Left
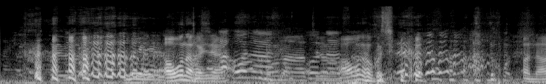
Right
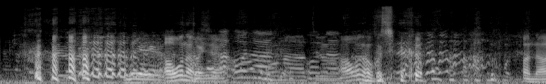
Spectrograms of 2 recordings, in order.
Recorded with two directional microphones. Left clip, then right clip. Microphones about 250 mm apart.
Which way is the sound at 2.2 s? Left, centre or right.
Left.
